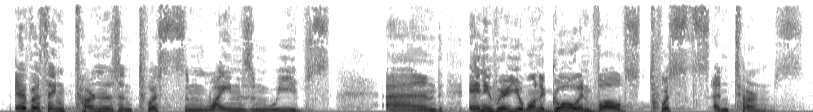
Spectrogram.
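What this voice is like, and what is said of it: Scottish accent. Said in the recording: “my accent isn't from California ... where I come from, Scotland ... my preaching is Scottish”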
